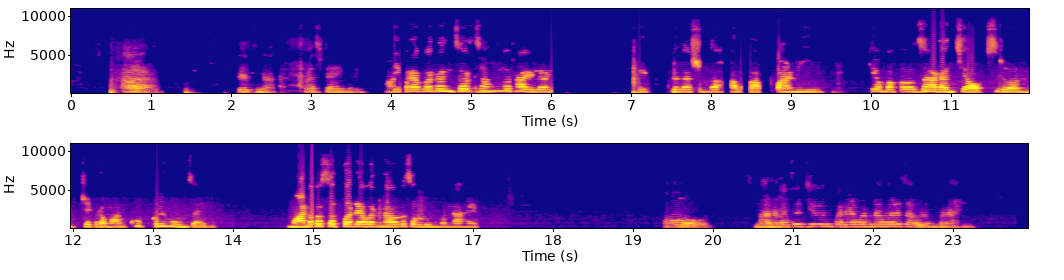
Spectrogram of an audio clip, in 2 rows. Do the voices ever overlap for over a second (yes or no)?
no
